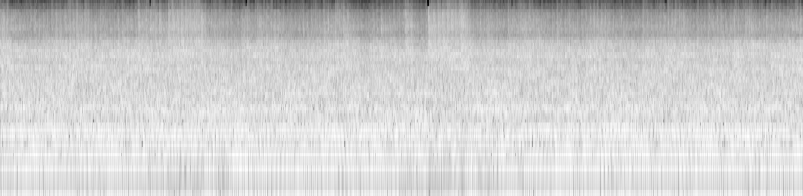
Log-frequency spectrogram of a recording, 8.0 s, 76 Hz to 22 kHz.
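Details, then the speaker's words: 2001 Craftsman LT rider with Poulan Pro deck, Briggs V-twin, after carburetor cleaning for fuel leak and slow running; steady brisk speed, smooth unbroken drone, no surging; governor holding speed properly. "It should run better now, a little bit faster, because it seemed like it was running a little on the slow side."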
